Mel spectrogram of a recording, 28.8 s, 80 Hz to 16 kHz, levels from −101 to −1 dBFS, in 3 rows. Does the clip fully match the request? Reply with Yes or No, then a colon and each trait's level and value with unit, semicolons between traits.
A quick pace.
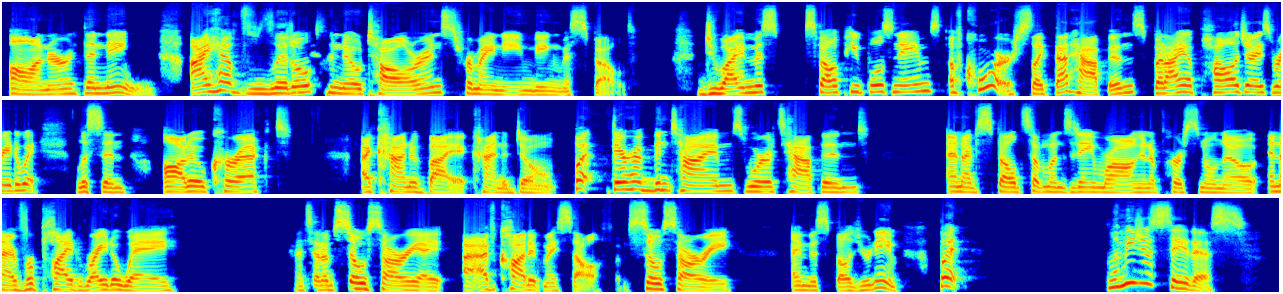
No: average, 175 wpm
